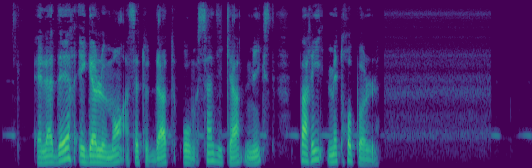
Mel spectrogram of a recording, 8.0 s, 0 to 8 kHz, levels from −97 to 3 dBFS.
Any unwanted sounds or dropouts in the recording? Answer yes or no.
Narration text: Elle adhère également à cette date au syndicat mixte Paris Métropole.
no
